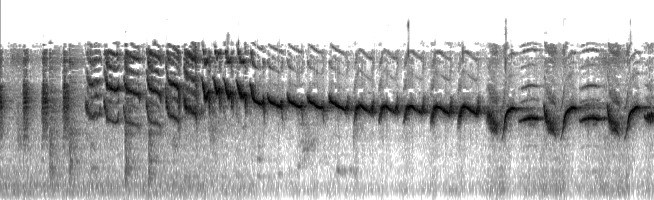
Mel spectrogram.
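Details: Energetic Hwamei song, said to sing without stopping: it opens with sharp clipped notes, then runs into a fast chain of rising-falling whistles, about three or four per second, ending in deeper swooping notes.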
